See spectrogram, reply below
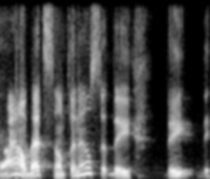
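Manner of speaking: ordinary talk, nothing marked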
